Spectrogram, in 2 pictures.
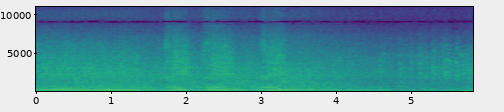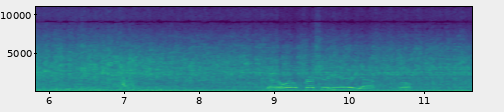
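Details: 1937 Ford flathead V8 (59 AB) running through new straight-pipe dual exhaust with a freshly recored radiator, first cold start after reassembly: a loud, open burble that idles evenly and rises cleanly when blipped, no knocks or misses, much louder than expected; runs normally.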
